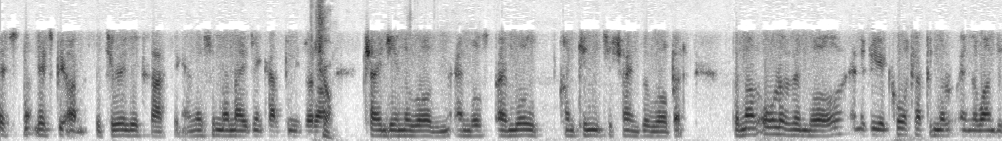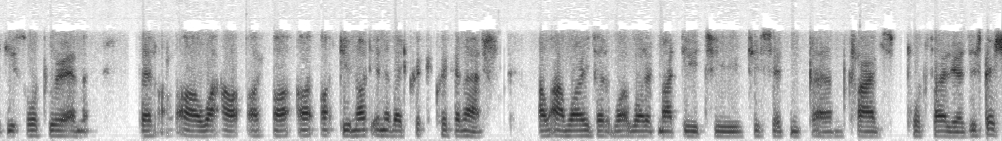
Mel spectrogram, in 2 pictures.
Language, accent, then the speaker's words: English; South Africa; so much emotion being South African, so much hype about this new world stuff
